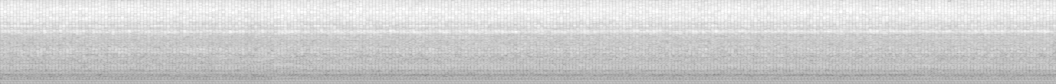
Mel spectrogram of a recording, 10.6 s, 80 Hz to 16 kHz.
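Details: Generac 5000 W portable generator, cold start on full choke with automatic throttle, governor holds low warm-up rpm before 3600 rpm (60 Hz): steady, even clatter with no misses or surging; healthy.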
